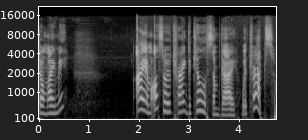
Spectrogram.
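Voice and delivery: little sprite-like, fairy-like pixie voice. Setting traps to catch another player, speaking in a pixie voice. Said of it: "I am speaking in a pixie voice at the moment".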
